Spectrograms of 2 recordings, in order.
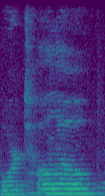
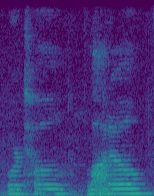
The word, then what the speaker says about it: Bortolato: I'm looking at the purchase orders issued in 2011, Yeah, and there's a Jensen Landscaping for 70,000, Bortolo, no, that's not how you say it. Bortolato for 106,000.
